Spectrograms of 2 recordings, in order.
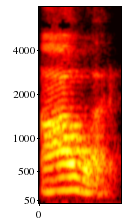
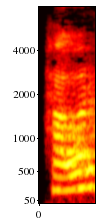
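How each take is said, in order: First: The word begins directly with a vowel. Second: The word begins with an h sound. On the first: The speaker calls it right. "ভাওয়েলের মতো" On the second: The speaker calls it wrong. "হাওয়ার হয় না"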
